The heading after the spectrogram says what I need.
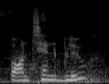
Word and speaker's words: Fontainebleau: Fontainebleau. oh, Okay, give me your vest. Fontainebleau? Okay. Fontainebleau. I'm from upstate New York. There's more cows than people. Fontainebleau.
